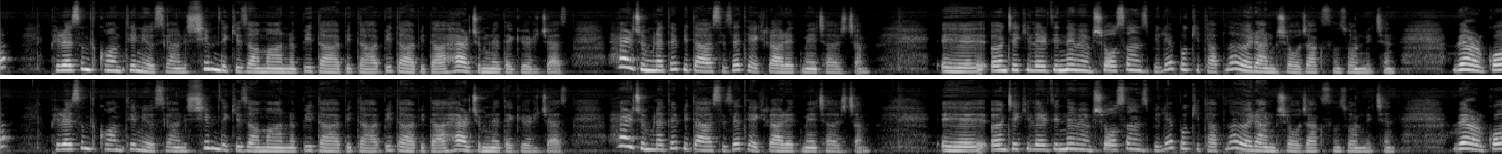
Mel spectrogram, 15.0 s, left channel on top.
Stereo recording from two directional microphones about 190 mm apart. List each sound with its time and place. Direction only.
0.5 s speech: 30° left (ahead or behind)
